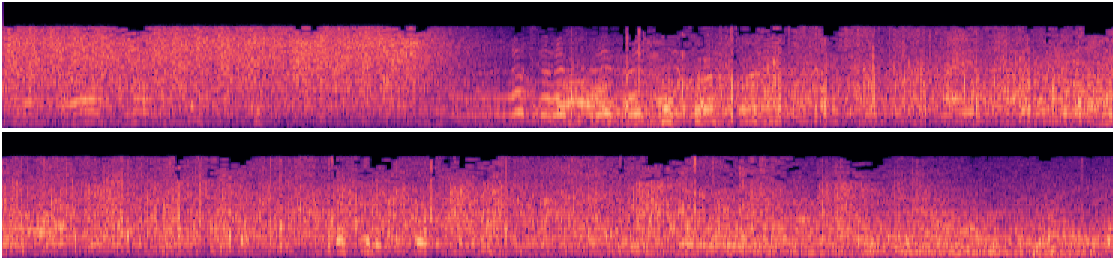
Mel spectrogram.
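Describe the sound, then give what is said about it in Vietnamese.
A crowd at a Buddhist gathering claps steadily and densely to welcome the New Year on the first day of spring, a broad wash of many hands that briefly dips then resumes, mixed with sharp crackling pops of firecrackers. “Thôi bây giờ chúng ta cùng vỗ tay đón mừng năm mới hòa lẫn với tiếng pháo của ngày đầu xuân.”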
